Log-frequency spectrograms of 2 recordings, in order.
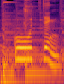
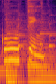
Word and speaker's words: kucing: Jawa hewan ini disebut kucing tulisannya kucing i-nya dibaca e jadi kucing tasih semangat sinau Nggih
